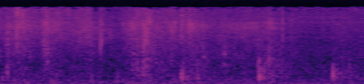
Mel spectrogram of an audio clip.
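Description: Footsteps walking away across a concrete floor, about two steps a second.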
